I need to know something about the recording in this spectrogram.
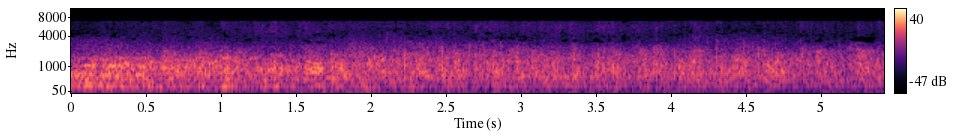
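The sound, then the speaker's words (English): A sustained burst of applause from a large studio audience, dense and steady throughout, loud with no talking over it. “You get that audience going, and no matter what you say, they applaud you.”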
